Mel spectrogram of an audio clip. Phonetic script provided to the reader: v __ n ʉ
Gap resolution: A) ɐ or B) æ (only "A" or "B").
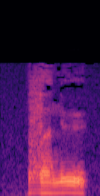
A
